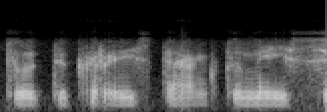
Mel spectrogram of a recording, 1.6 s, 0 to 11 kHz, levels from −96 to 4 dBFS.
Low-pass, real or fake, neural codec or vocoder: 7.2 kHz; real; none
